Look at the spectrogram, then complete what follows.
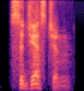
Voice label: "suggestion", British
